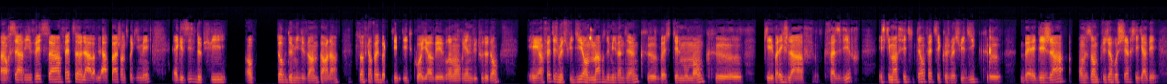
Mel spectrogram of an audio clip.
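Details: Young adult man speaking French; stuttering.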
